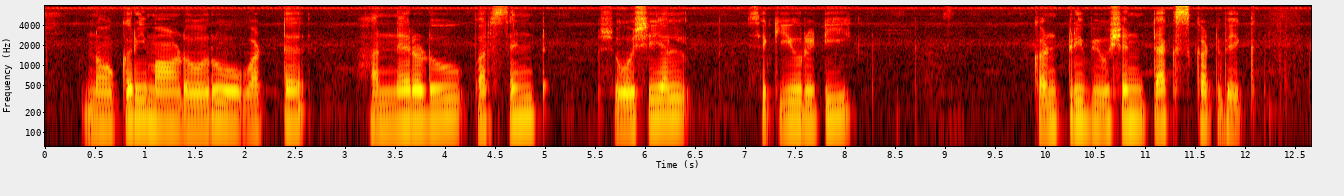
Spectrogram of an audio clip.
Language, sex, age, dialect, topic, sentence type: Kannada, male, 18-24, Northeastern, banking, statement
